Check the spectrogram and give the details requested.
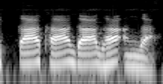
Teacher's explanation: तो का वर्ग का उच्चारण स्थान कंठ, यानी का, खा, गा, घा, अंगा। इन 5 वर्णों का उच्चारण स्थान कंठ होगा।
